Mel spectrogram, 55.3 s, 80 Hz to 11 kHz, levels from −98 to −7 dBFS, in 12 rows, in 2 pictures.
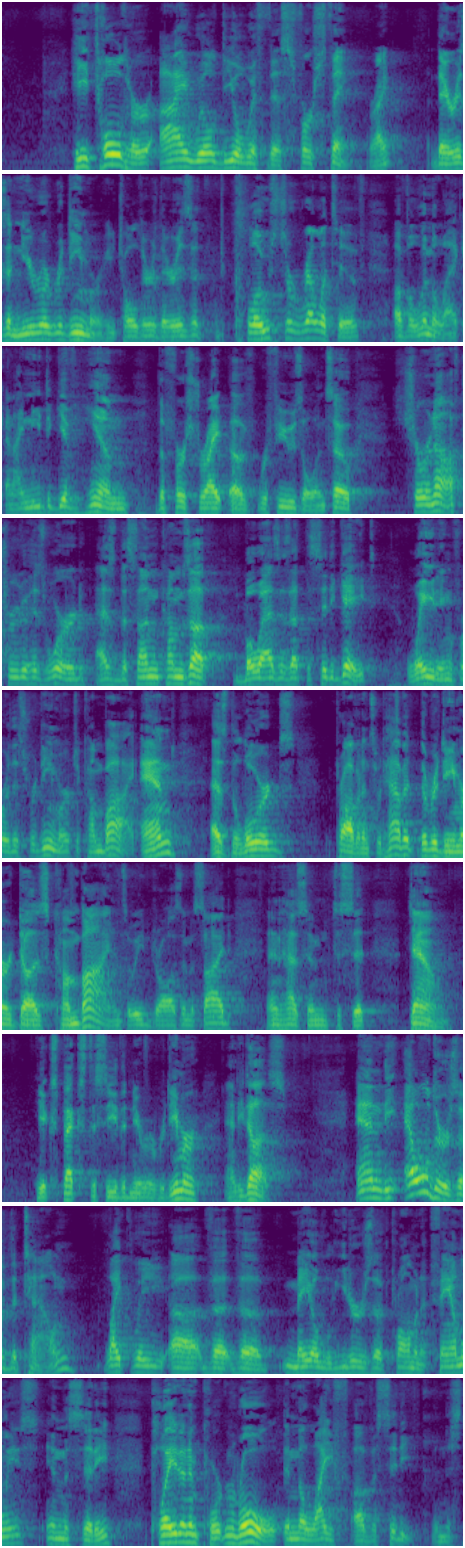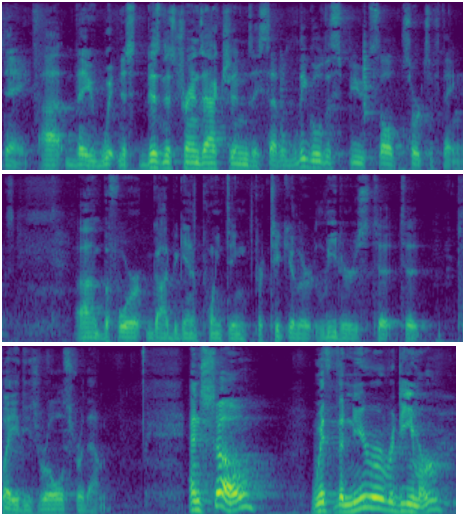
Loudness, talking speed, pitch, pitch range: -31 LUFS, 175 wpm, 115 Hz, 100-135 Hz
